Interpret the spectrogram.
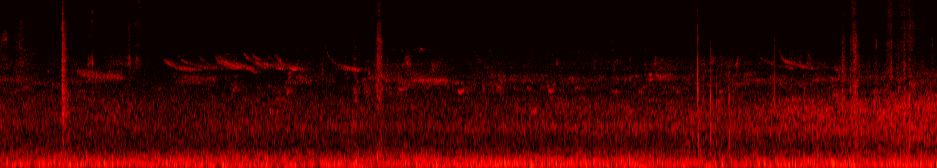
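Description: Outdoor birdsong: a small bird chirping in short runs of quick notes over a low steady rumble, with a few sharp clicks.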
